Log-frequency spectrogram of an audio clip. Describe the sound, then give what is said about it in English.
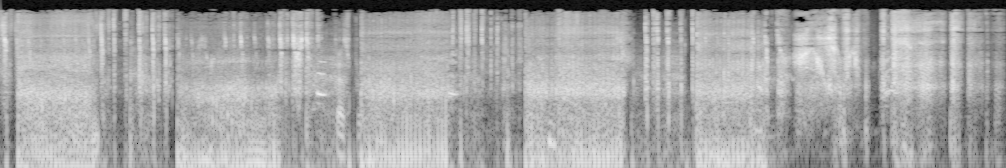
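Someone vocally imitates a helicopter minigun with loud, gritty, rasping bursts of rapid buzzing, broken by short pauses, repeating over and over with a growl-like texture. “This is a helicopter minigun.”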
